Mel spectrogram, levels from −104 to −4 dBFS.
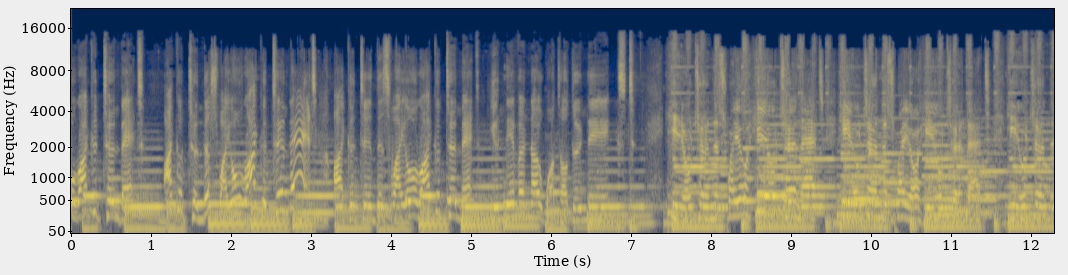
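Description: Bluetooth SBC bit pool drop from 1.66 to 4.61 s, and again from 7.99 to 11.51 s. Each time the treble goes dull and a gritty, grainy noise rises, then clears when the rate recovers. The sound points to the sender cutting SBC's bit allocation from about 31 to 15, near 105 kbps, as the link congested: the top sub-bands are starved of bits and the remaining ones are quantised coarsely.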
